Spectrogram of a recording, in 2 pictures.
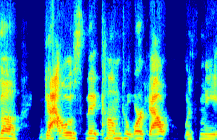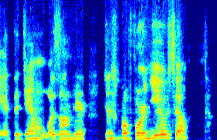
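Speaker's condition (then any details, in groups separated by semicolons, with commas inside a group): Traumatic brain injury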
